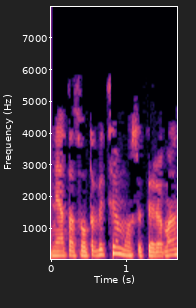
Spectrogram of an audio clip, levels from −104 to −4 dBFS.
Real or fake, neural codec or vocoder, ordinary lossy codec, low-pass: real; none; MP3, 24 kbps; 7.2 kHz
